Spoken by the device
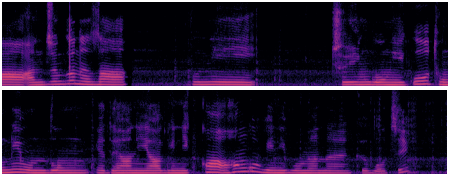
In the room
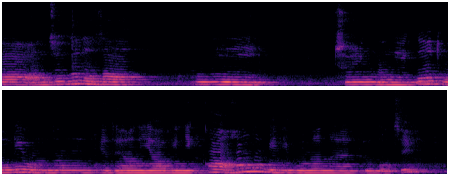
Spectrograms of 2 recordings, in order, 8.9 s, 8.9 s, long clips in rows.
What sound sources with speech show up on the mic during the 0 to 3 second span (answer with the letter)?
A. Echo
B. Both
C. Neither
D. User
A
